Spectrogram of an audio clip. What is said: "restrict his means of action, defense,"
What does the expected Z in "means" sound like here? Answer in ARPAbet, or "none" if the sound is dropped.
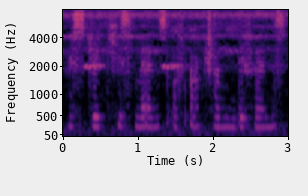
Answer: S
